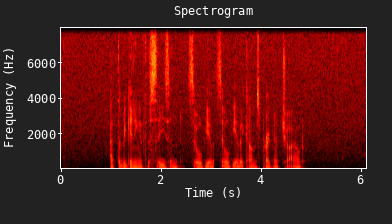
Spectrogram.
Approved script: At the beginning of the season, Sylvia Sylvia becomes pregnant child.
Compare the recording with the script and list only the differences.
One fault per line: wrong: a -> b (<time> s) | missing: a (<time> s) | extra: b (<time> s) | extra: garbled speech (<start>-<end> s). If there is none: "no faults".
no faults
